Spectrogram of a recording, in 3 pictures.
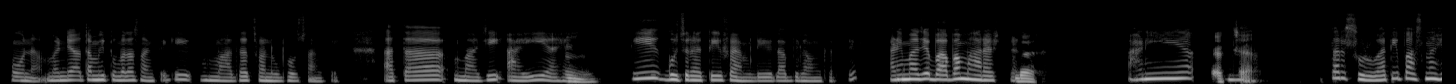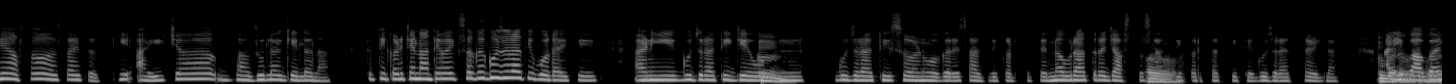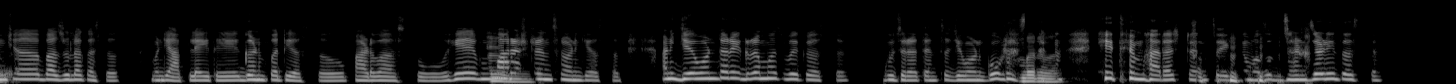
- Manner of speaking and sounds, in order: other background noise; laughing while speaking: "गुजरात्यांचं जेवण गोड असतं हे इथे महाराष्टचं एकदम असं झणझणीत असतं"; laugh
- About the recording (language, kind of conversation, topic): Marathi, podcast, लहानपणी दोन वेगवेगळ्या संस्कृतींमध्ये वाढण्याचा तुमचा अनुभव कसा होता?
